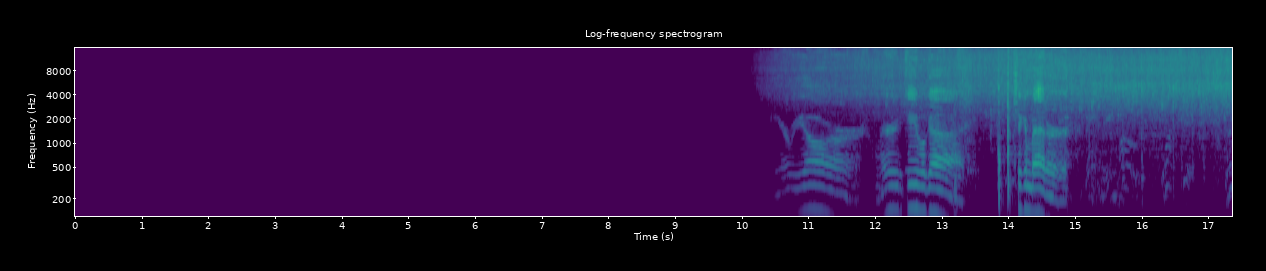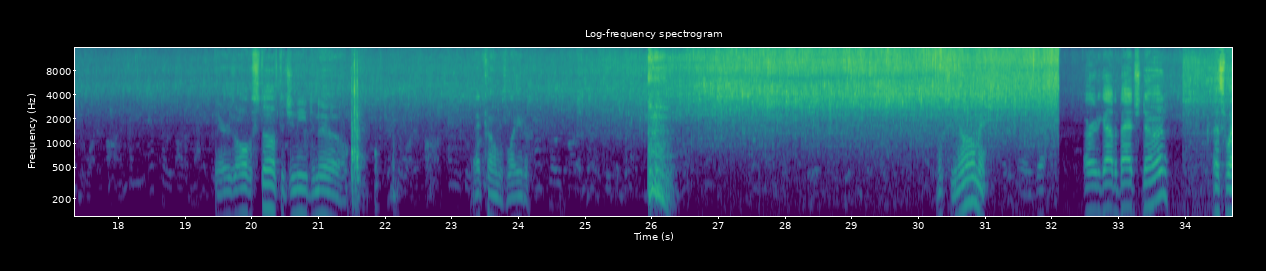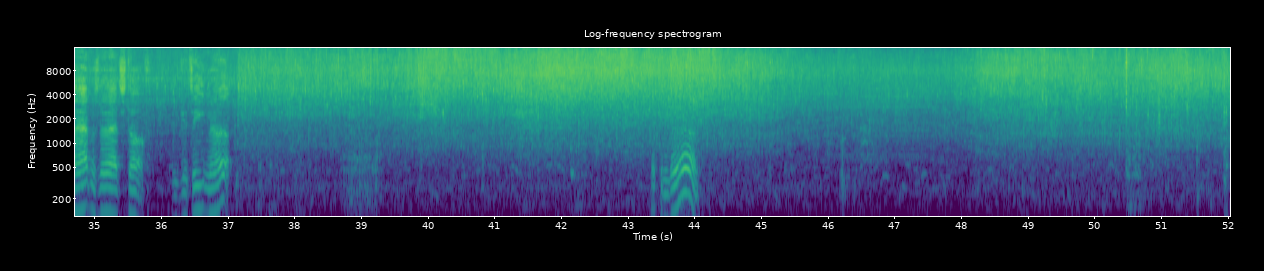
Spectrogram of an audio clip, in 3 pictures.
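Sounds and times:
faint distant voices: 10.5 - 32.5, 34.0 - 52.0
chicken frying in hot oil: 11.9 - 32.2, 33.2 - 52.0.

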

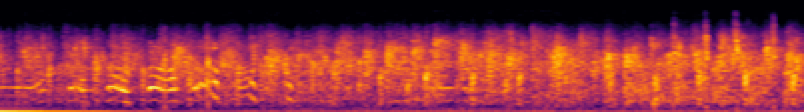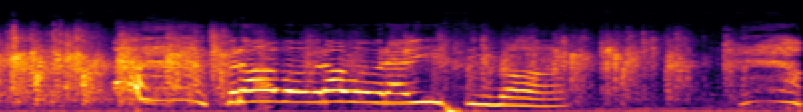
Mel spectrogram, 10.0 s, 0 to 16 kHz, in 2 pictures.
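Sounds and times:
many hands clapping: 0.0 - 10.0.

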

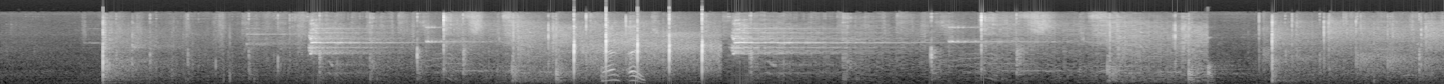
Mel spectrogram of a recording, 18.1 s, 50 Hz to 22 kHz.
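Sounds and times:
shoe squeaks on floor: 1.0 - 6.7, 9.0 - 15.1
table tennis ball hits: 1.2 - 2.5, 3.1 - 13.0, 15.8 - 18.0.

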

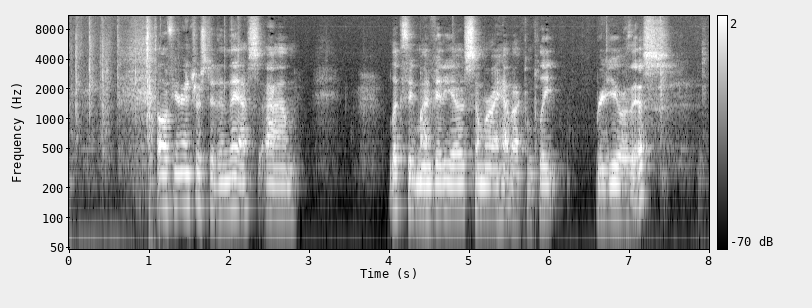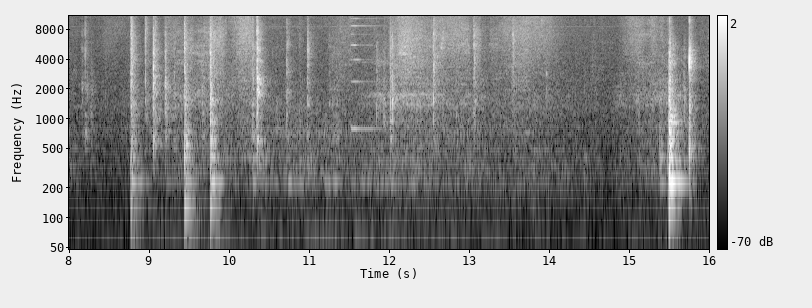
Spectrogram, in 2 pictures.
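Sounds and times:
brief faint tone: 11.5 - 12.1.

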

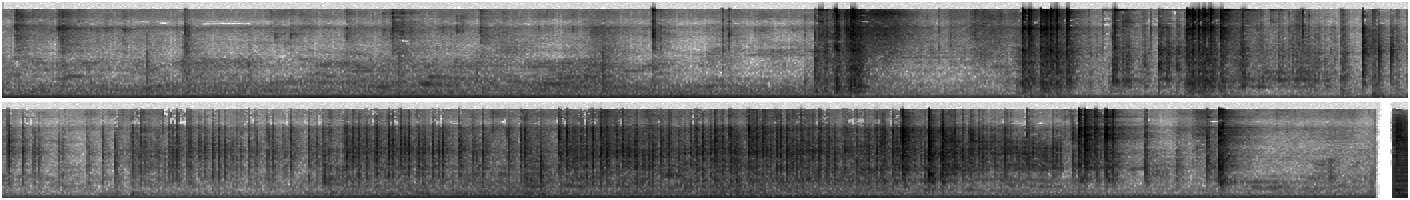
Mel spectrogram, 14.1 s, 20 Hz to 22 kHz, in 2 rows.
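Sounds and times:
coin mechanism clicks: 5.1 - 7.2
gumball rolling down spiral track: 6.8 - 12.6.

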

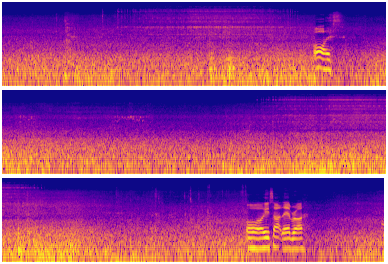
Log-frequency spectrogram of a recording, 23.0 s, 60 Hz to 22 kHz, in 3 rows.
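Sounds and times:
wind buffeting microphone: 1.6 - 6.2.

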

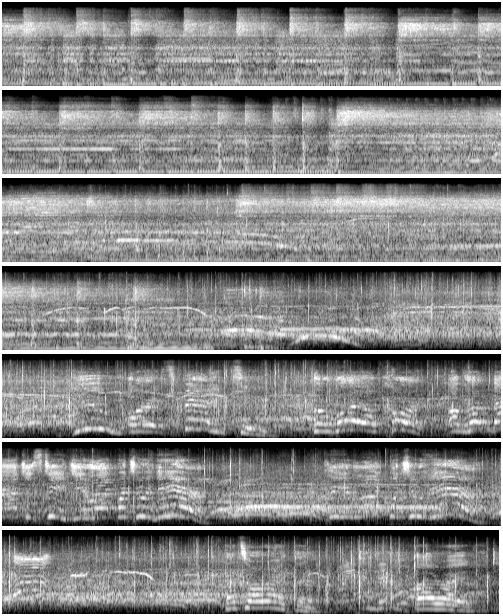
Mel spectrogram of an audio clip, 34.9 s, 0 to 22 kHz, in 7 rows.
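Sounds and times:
blues-rock band playing: 0.0 - 17.9
voices whooping: 9.7 - 23.5, 26.6 - 34.2.

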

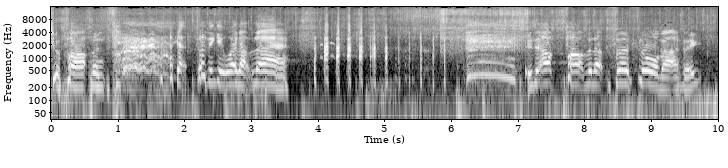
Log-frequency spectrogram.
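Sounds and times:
lawn sprinkler ticking rapidly: 0.0 - 10.0.

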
